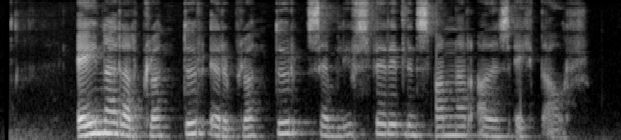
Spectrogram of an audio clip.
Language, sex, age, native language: Icelandic, female, 60-69, Icelandic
